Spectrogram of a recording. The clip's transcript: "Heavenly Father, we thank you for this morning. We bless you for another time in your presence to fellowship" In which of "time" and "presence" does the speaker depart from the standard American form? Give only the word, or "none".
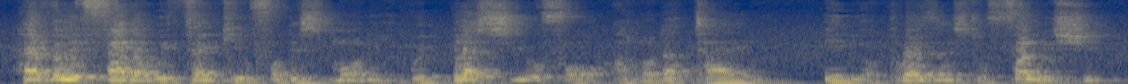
none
